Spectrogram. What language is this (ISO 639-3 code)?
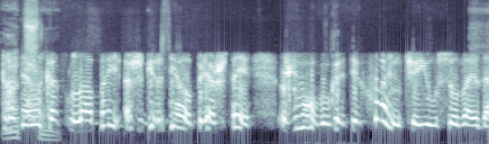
lit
